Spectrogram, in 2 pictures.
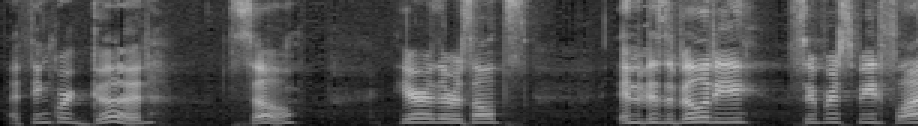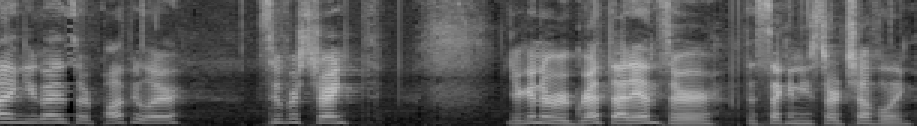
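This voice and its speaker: She is a woman in her thirties from Afghanistan, polling the crowd and making self-deprecating, chatty remarks during a conference talk to a full room via a podium mic. Her voice is fairly high and sharp, steady and moderately paced. The recording is dry and the audio poor.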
